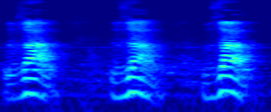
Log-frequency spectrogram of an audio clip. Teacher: জিম জা জিম জা জিম জা জিম জা এরপর আসেন জাল জাল হল জিব্বার আগা থেকে একটু এই সফটভাবে হবে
